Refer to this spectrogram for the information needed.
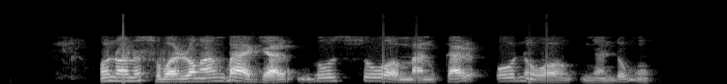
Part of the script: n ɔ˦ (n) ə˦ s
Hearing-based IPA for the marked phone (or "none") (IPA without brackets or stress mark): n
